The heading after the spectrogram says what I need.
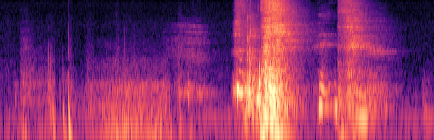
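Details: Person with a cold: a quick inward gasp, then a loud sneeze and a second smaller burst; sneezing.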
